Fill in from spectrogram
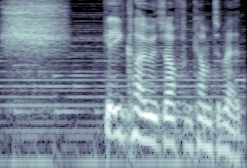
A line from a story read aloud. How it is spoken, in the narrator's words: Vera cooed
